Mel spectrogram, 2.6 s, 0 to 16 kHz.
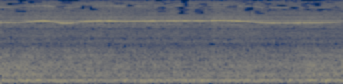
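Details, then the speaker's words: High-speed dental drill with burr held diagonally reducing the C-plane along the distal lingual groove, all-ceramic MOD onlay preparation on tooth #14: steady piercing whine with spray hiss. "Okay, so the C-plane, all I have to do is hold the burr diagonally, following the same position of the distal lingual groove, and I reduce down on the distal lingual groove at the C-plane area, and then I keep it pointing diagonally for the whole C-plane."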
